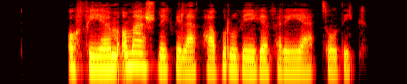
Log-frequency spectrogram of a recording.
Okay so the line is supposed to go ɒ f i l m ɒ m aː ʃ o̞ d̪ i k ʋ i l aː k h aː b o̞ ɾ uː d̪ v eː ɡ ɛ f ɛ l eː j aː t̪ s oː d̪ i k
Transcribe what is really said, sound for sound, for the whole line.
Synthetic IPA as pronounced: ɒ f i l m ɒ m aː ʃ o̞ d̪ i k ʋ i l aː k h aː b o̞ ɾ uː v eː ɡ ɛ f ɛ l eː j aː t̪ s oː d̪ i k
